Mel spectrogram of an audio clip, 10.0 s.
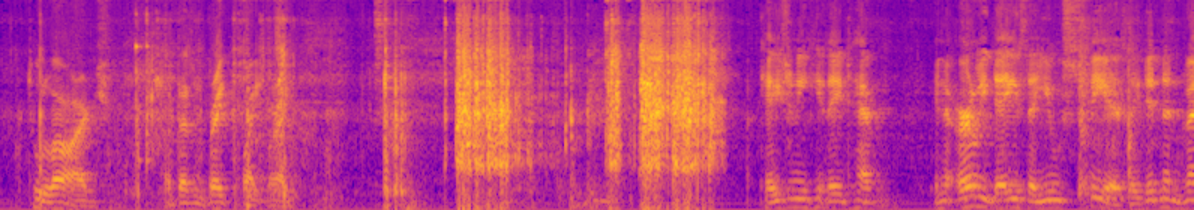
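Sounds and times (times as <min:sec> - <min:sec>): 
speech: 0:00.2 - 0:03.3, 0:06.4 - 0:09.9
bone or antler flaking chips off stone: 0:03.8 - 0:06.1.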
